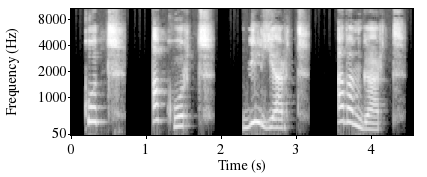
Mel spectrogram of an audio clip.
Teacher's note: En fin du mot, le D se rapproche au T.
